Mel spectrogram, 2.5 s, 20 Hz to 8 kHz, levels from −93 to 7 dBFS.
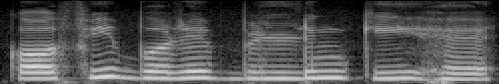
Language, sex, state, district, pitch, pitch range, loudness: Hindi, female, Bihar, Patna, 225 Hz, 220-240 Hz, -17 LUFS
